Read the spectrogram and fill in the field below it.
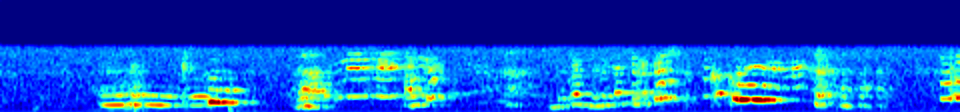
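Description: A baby giggles and babbles happily close by.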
